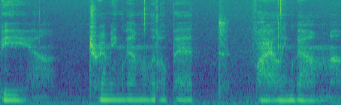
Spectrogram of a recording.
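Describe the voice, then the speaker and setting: Speaking at a very slow pace, a woman is heard over noticeable background noise. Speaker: ASMR creator. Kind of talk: ASMR soft speaking. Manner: soft-spoken.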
